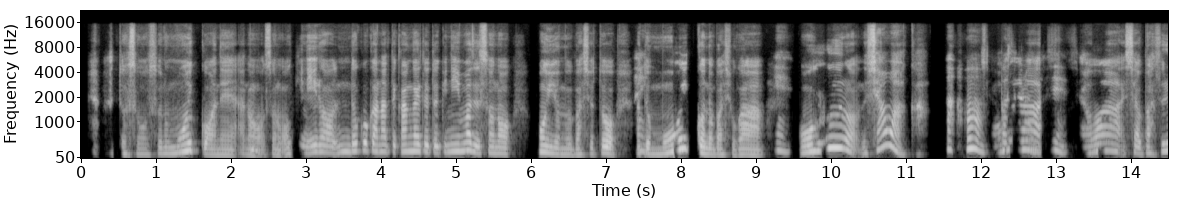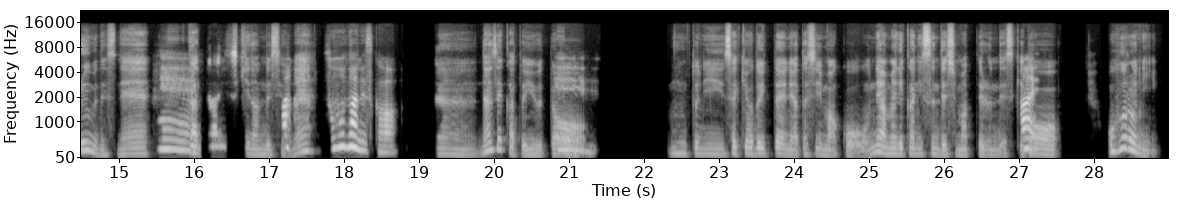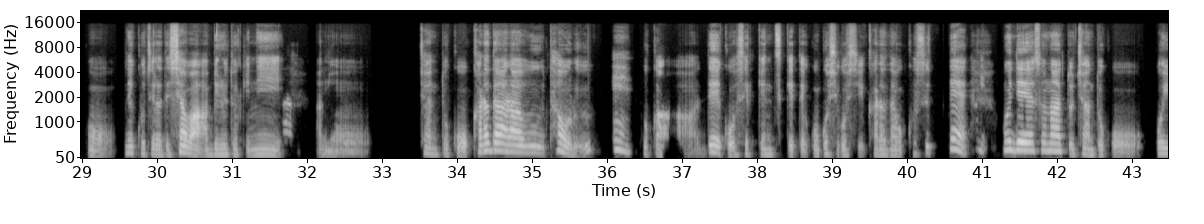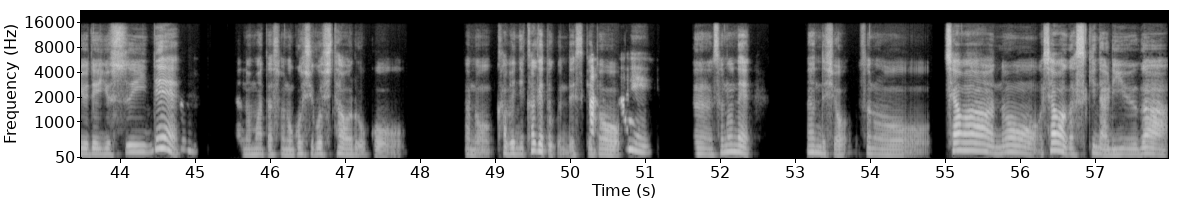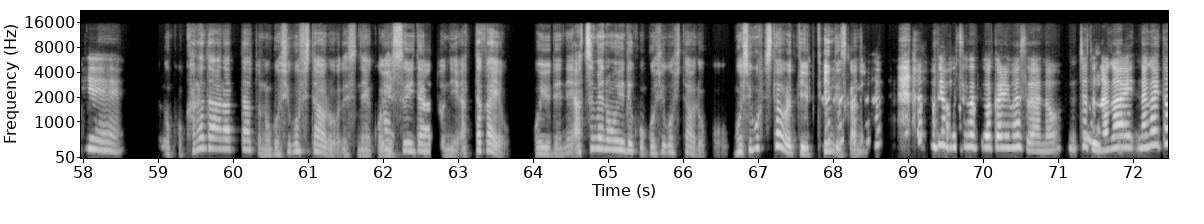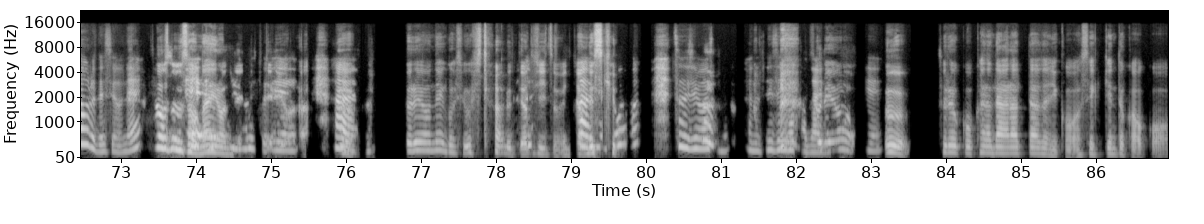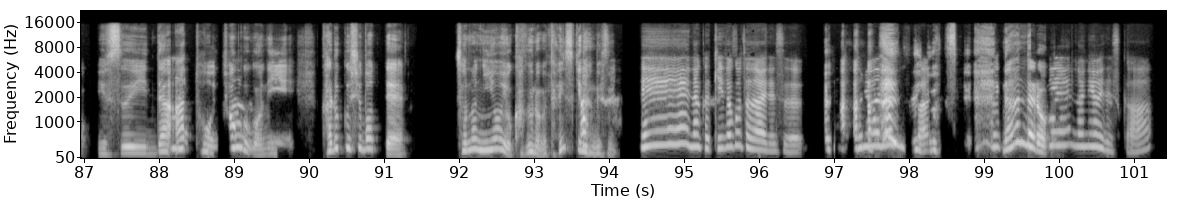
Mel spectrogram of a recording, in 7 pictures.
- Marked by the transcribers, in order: laughing while speaking: "ゴシゴシタオルって言っていいんですかね？"; laugh; laughing while speaking: "ええ、分かります"; other noise; laugh; unintelligible speech; laughing while speaking: "タオルって私いつも言っちゃうんですけど"; laugh; laughing while speaking: "大好きなんです"; unintelligible speech; laugh; laughing while speaking: "すいません"; unintelligible speech
- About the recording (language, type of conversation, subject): Japanese, podcast, 家の中で一番居心地のいい場所はどこですか？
